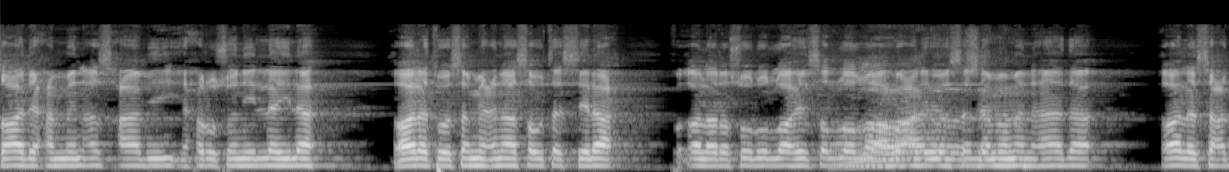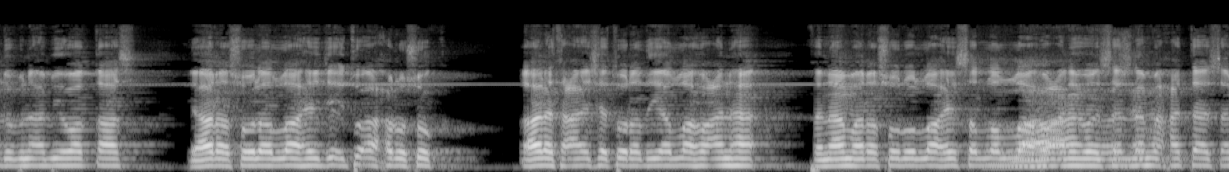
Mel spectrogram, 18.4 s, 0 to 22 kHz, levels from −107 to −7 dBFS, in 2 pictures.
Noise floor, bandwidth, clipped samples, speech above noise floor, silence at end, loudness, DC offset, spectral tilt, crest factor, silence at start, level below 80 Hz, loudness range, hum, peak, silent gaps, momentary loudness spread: -59 dBFS; 12 kHz; under 0.1%; 31 dB; 0 s; -28 LUFS; under 0.1%; -5.5 dB/octave; 20 dB; 0 s; -56 dBFS; 2 LU; none; -8 dBFS; none; 6 LU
